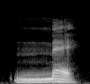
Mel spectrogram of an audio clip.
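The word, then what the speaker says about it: mes: aspect of it then remember that this a s here combined will give you the sound e okay so you'll pronounce it like me me me okay the so logical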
